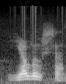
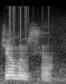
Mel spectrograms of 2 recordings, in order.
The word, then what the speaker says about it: Jalusa: Yalusa, not Jalusa. I want to correct that pronunciation. It's Yalusa.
